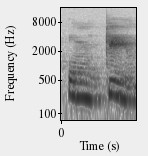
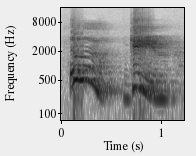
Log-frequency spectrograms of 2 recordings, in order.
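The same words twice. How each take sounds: First: The stress is on the second syllable. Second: The stress is on the first syllable. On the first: "It's not on the prefix" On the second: "on the prefix"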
